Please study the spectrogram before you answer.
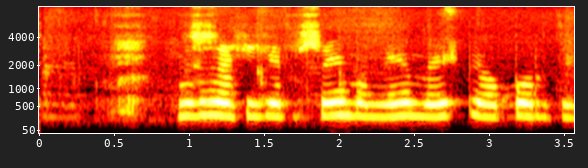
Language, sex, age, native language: Icelandic, male, 11, Icelandic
